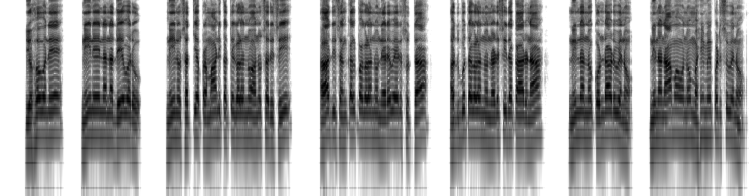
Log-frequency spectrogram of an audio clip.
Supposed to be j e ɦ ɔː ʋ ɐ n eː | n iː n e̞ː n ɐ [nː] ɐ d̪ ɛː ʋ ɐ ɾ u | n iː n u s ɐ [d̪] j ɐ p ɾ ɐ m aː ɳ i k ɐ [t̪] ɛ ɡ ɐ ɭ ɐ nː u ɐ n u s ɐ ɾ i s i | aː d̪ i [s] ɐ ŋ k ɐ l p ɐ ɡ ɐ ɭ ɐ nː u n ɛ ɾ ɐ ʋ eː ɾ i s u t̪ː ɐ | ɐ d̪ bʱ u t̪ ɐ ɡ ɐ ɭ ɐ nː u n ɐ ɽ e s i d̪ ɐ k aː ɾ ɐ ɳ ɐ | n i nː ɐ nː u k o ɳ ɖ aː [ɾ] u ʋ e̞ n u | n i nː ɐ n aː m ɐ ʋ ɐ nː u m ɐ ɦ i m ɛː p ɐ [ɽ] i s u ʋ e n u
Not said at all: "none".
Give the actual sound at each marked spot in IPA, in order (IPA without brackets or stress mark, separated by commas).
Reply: nː, t̪, t̪, s, ɽ, ɽ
